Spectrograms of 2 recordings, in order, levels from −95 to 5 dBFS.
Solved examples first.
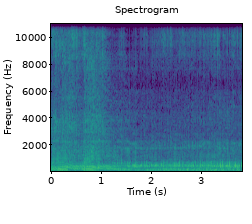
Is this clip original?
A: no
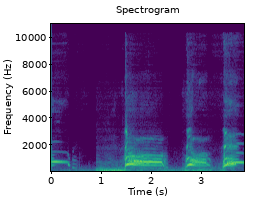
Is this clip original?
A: no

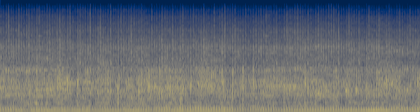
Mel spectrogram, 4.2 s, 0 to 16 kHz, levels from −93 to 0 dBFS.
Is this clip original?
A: no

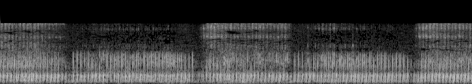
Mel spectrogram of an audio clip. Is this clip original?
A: yes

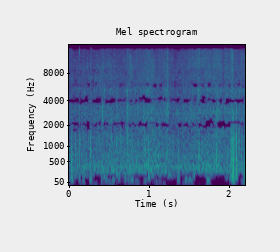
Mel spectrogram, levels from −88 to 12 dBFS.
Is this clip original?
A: no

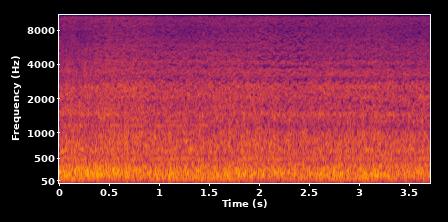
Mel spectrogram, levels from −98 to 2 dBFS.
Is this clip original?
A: no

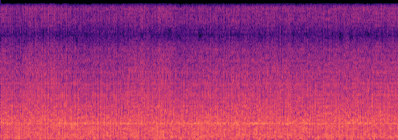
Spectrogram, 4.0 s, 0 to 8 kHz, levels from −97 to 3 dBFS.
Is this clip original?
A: no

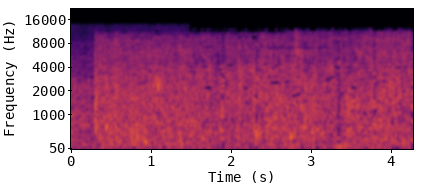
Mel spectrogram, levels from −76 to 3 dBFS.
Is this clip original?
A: yes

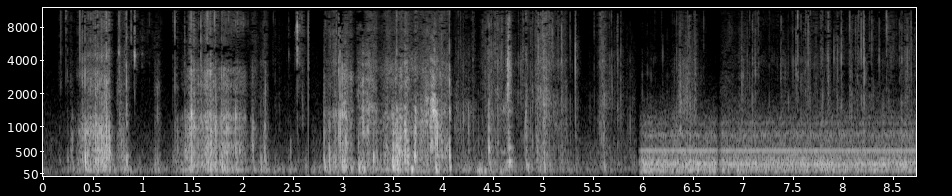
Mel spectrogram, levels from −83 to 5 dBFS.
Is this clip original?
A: yes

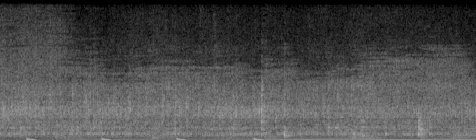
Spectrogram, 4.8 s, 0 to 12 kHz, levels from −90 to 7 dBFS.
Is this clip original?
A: yes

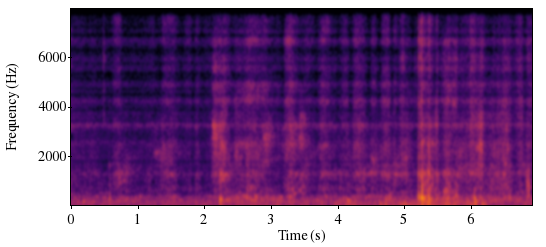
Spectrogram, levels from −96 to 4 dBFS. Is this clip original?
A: no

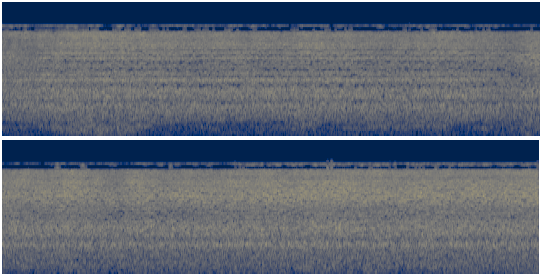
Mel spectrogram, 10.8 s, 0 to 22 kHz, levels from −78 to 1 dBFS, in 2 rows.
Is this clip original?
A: no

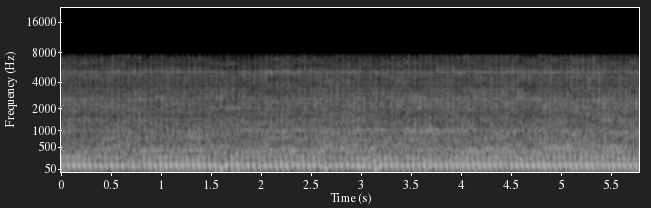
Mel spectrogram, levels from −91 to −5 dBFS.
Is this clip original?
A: no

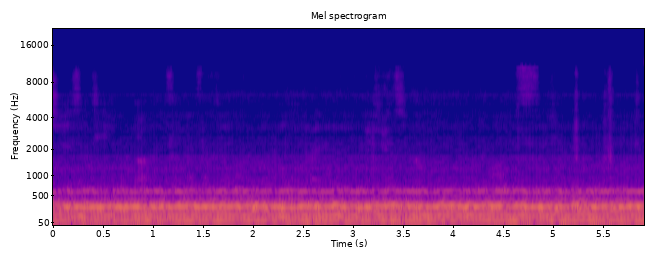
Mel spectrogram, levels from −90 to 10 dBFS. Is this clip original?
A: no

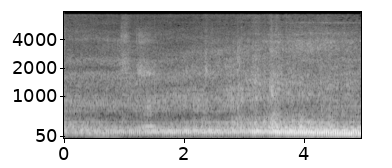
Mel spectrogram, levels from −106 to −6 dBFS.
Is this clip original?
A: yes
